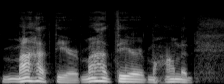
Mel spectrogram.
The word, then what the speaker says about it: Mahathir Mohamad: And it was led by someone who has previously been in government, let's pronounce his name right, Mahathir Mohamad.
